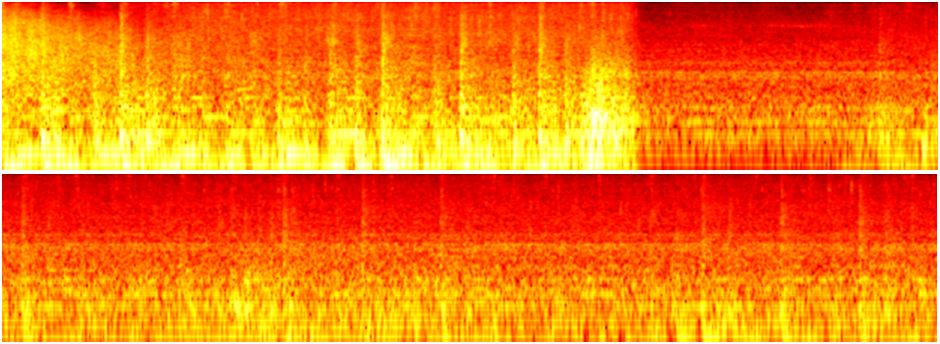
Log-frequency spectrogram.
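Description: Early monsoon rain falls heavily in Rajkot, a loud roaring downpour that abruptly drops to a softer, steady patter of rain.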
